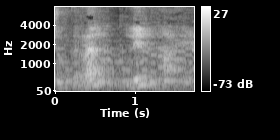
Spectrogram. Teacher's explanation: تو شکرن کا جو نون ہے وہ لام میں بدل جائے گا، شکرن للہ ہے، اور ادغام ہو گیا.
